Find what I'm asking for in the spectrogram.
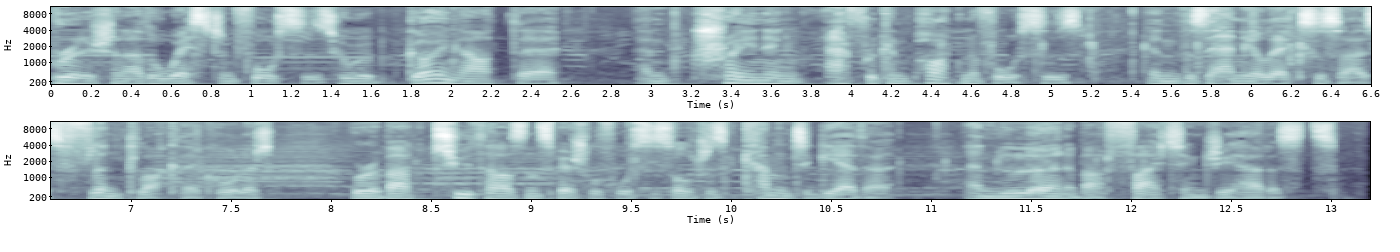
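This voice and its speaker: A man, an Africa editor, explaining in a measured way what he saw on a reporting trip, in a news podcast interview. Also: fairly low pitch, fairly even intonation, faint music behind.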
